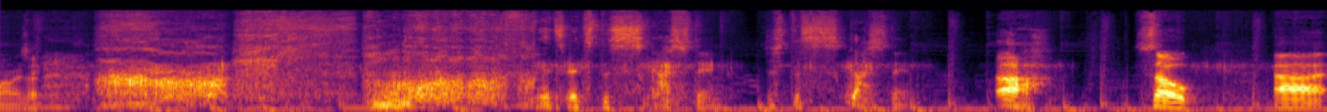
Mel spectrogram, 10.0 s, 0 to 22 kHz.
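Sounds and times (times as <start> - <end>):
speech: 0.2 - 1.2, 4.0 - 9.9
voice imitating loud rasping cartoon grizzly bear snoring: 0.6 - 5.0.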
